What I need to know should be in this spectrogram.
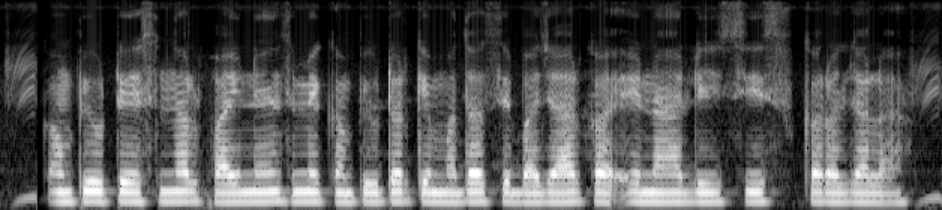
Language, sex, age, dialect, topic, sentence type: Bhojpuri, male, 25-30, Western, banking, statement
